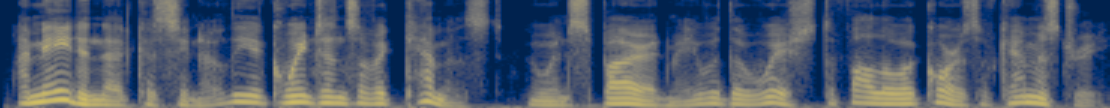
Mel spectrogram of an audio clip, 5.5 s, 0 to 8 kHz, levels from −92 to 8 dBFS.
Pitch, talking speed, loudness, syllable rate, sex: 125 Hz, 240 wpm, -18 LUFS, 6.4 syllables/s, male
